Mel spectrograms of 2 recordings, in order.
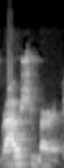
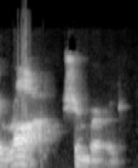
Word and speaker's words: Rauschenberg: And Yeah, it's funny as I go with, say, I say my pronunciation is Rauschenberg, because that's how you pronounce it in Germany. And most Americans say Rauschenberg.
